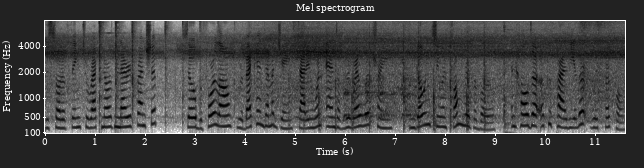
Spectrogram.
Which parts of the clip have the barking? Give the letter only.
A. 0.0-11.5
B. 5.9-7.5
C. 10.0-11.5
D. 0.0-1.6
B.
